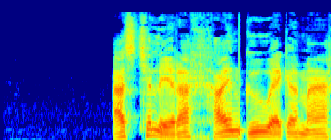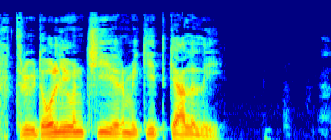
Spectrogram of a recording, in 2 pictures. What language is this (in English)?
Manx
